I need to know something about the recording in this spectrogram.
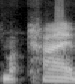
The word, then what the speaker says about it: Mackay: That's why in Australia they call it's spelled Mackay, but it's pronounced Mackay because it's Scottish, I guess.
